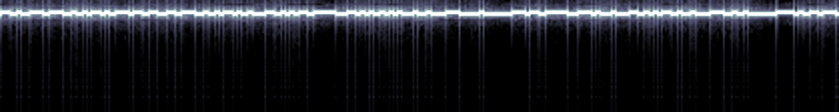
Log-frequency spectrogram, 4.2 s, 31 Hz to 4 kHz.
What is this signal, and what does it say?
RTTY, about 45.45 baud. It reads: AND INDUSTRY. THUS,
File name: fsk170 / battleshipnj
